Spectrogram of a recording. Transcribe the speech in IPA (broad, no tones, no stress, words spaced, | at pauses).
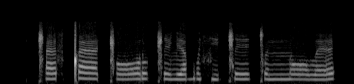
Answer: ǁæsǃæː ǁɔːɾoǁe lʲabo sʲeǁeːǀɵnːɔː βɛ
